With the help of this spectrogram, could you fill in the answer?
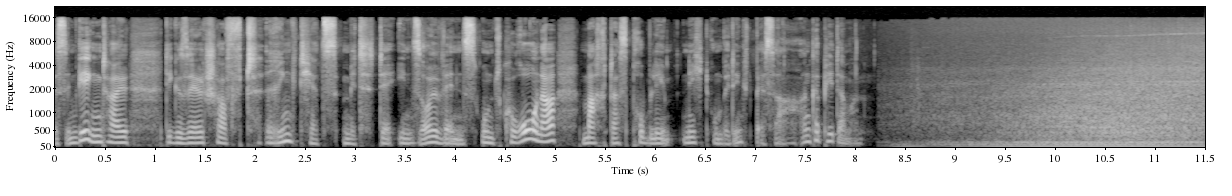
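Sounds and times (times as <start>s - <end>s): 
speech: 0.0s - 8.2s
broadband road noise: 8.3s - 11.4s
bus engine rumbling while driving along a road: 8.3s - 11.4s.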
